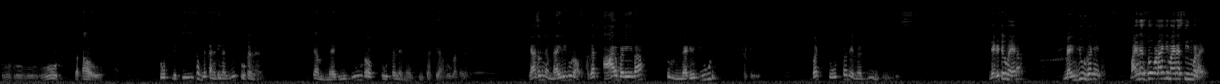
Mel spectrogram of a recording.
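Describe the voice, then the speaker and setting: A man teaching chemistry in an online lecture, energetic, answering his own questions in a students' voice and stressing points by slow repetition. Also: a little high, slightly rough. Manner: repeats words slowly for stress.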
